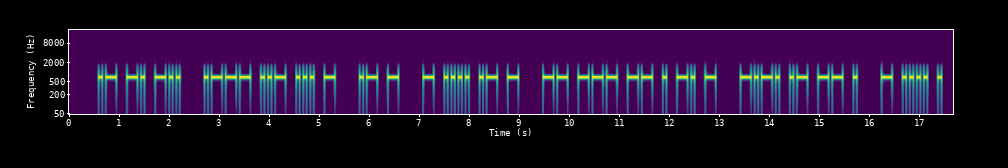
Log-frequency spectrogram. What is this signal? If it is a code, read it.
Morse code, heard as a keyed tone, about 17 wpm, 700 Hz. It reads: AND JUST AT THAT MOMENT CAME THE
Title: Sentences from Top 1500 Words 17wpm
